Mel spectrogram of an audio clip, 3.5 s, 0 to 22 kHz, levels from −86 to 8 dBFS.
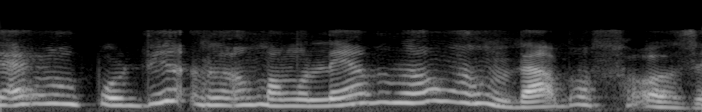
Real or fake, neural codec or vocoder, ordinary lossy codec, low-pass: fake; codec, 24 kHz, 0.9 kbps, WavTokenizer, small release; none; 7.2 kHz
